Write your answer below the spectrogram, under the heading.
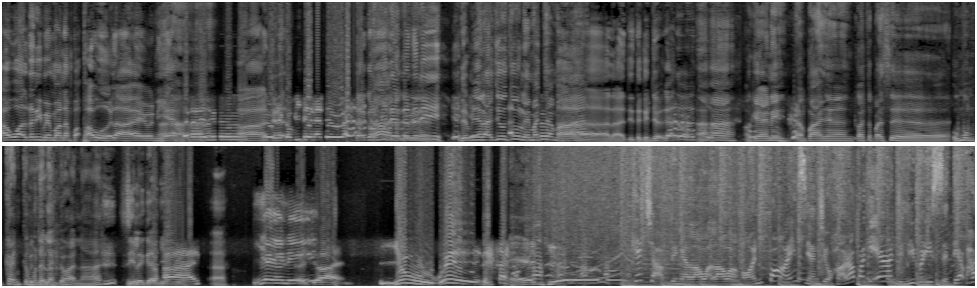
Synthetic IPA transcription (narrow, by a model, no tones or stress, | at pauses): awalt̪adimemãŋnampaʔpawəlahonĩajuadakofidənladudakoffidəpaidəpuɲalad͡ʒut̪ulaimat͡ʃamala̰d͡ʒut̪ək̬əd͡ʒʊʔ̚ɡaʔt̪ulaãuao̰keaninampaʔɲaəŋkawt̪əpaʔsəumũmkankəmənalŋand͡ʒoɦanlasiləɡanana̰ | jəanid͡ʒoan | juwenɛku | kɛt͡ʃap̚dəŋãnlawaʔlawaʔʔɔnpɔjnsjaŋd͡ʒowhaɾapːaɡieɾahdilivəɾisət̪iap̚ha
